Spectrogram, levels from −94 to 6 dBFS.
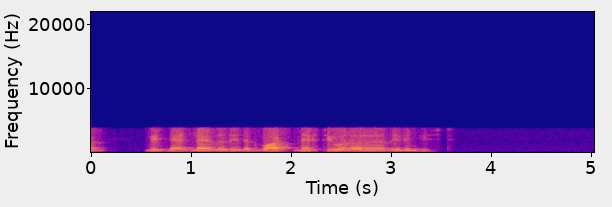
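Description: Speech run through G.726 ADPCM end to end: a harsh, rasping hiss rides the speech level and nothing passes above 3.8 kHz, which fits 16 kbit/s.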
